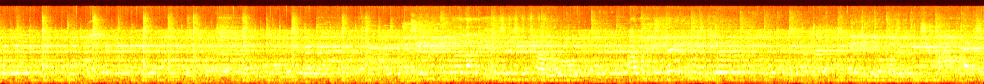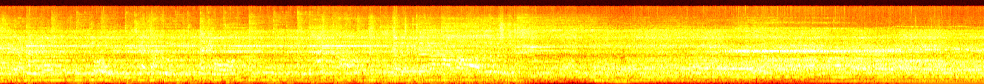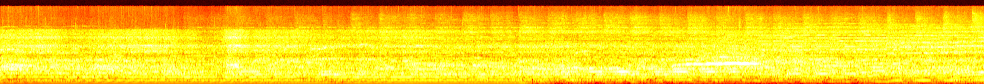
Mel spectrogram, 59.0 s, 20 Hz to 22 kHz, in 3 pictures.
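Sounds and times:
rock band playing live: 0.0s - 59.0s.

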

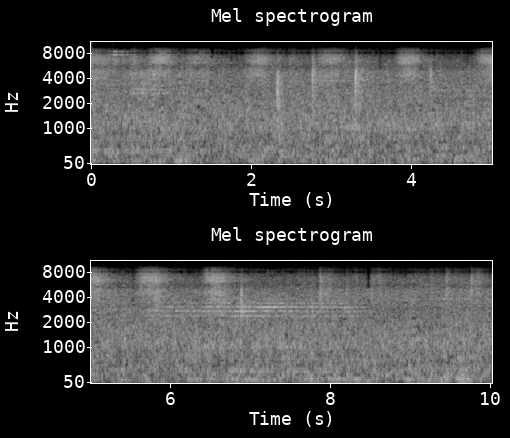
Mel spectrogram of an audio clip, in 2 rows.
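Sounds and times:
chalk tapping and scraping on blackboard: 0.0s - 8.6s
steady rumbling background noise: 0.0s - 10.0s.

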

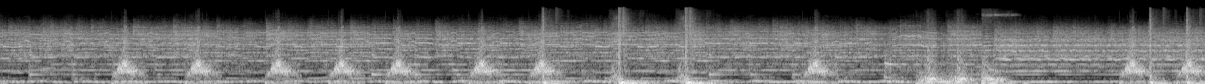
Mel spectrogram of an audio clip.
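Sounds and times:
whip-like strike effects: 1.1s - 7.2s, 11.2s - 12.0s.

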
